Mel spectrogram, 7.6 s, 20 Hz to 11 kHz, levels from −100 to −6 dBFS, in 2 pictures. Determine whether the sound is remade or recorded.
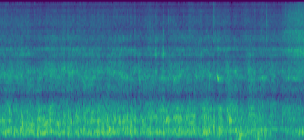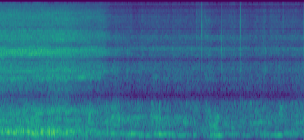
remade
